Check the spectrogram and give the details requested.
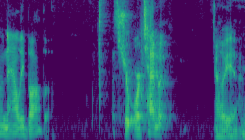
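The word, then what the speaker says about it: Temu: Alibaba that's true or temo oh yeah I'm glad you said it correctly Johnson would murder you he said if he said Teemu it's U he takes the pronunciation of that brand very seriously almost as seriously as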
